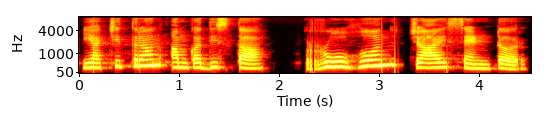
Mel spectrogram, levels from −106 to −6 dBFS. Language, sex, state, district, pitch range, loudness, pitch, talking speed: Konkani, female, Goa, North and South Goa, 205-270 Hz, -16 LUFS, 225 Hz, 105 wpm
